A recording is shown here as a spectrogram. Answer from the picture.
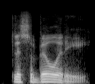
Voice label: "disability", American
